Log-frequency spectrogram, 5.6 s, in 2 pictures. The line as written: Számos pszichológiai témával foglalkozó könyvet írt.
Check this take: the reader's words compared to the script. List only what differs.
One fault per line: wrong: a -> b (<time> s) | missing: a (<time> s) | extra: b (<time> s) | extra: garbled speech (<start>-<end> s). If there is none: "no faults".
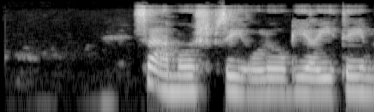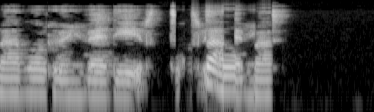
missing: foglalkozó (3.1 s)
extra: garbled speech (4.1-4.8 s)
